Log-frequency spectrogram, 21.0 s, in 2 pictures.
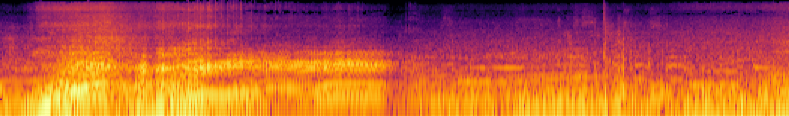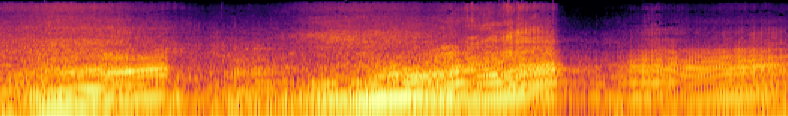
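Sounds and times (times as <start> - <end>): cars accelerating hard: 0.0 - 5.6, 10.2 - 21.0.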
